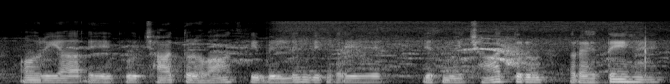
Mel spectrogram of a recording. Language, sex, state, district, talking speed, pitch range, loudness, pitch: Hindi, male, Uttar Pradesh, Budaun, 115 wpm, 95-110 Hz, -20 LUFS, 105 Hz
